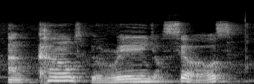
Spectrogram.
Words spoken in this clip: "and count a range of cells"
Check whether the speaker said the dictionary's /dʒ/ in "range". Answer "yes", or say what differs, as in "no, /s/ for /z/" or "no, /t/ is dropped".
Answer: yes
